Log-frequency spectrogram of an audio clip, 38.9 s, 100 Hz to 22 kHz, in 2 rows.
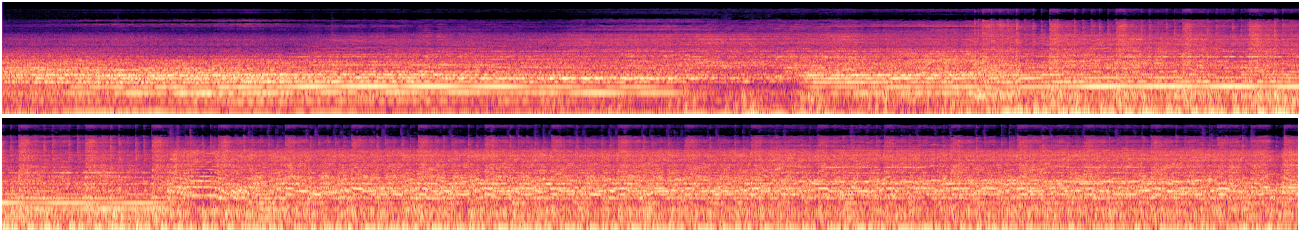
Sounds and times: Guitar: 0:00.0 - 0:38.9.

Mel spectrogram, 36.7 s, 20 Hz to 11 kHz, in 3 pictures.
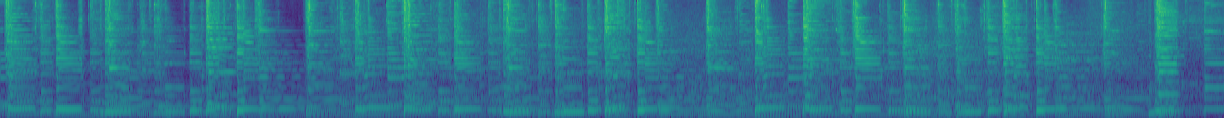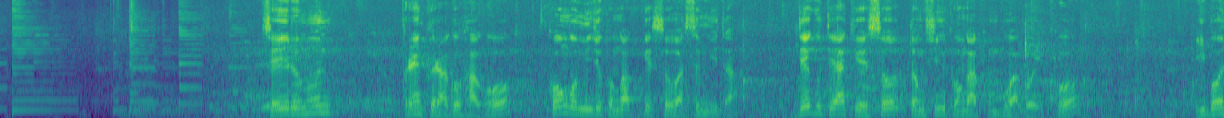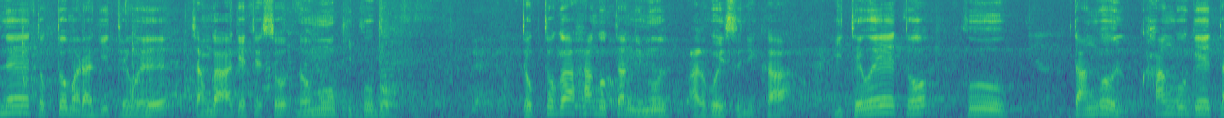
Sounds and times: Male speech, man speaking: 0:14.6 - 0:15.6, 0:16.2 - 0:23.1, 0:24.2 - 0:28.6, 0:29.2 - 0:34.6, 0:35.2 - 0:36.7
Narration, monologue: 0:14.9 - 0:36.7.

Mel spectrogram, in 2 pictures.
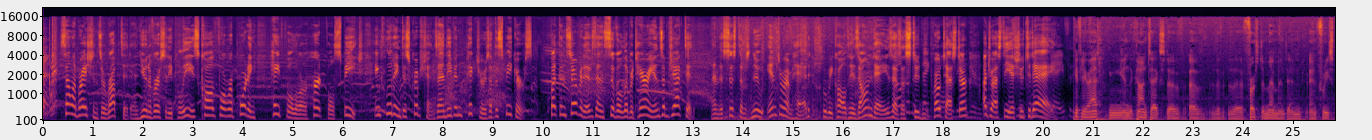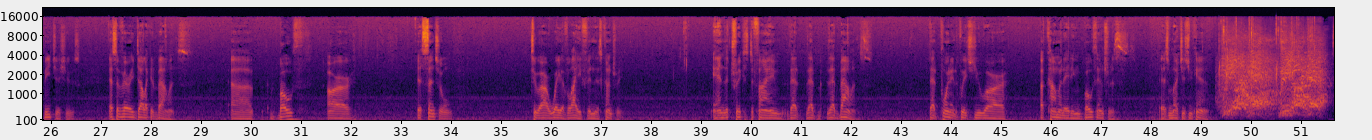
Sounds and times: Speech: 0:00.6 - 0:26.6, 0:29.6 - 0:32.1, 0:45.8 - 0:47.6.

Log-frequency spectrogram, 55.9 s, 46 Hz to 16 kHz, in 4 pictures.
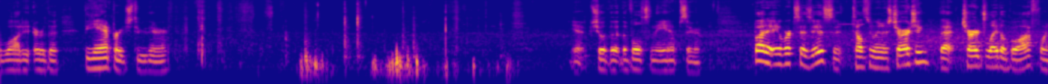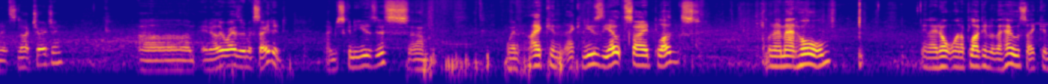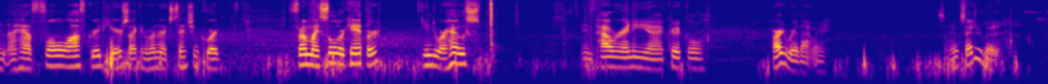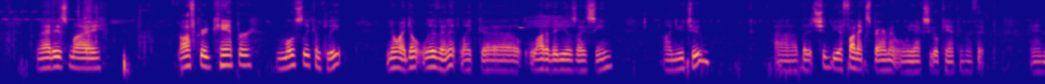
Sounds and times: Speech: 0:00.0 - 0:02.3, 0:07.6 - 0:09.4, 0:10.1 - 0:14.8, 0:15.8 - 0:19.8, 0:20.7 - 0:23.4, 0:24.2 - 0:25.1, 0:26.3 - 0:30.9, 0:31.8 - 0:33.0, 0:33.6 - 0:34.4, 0:35.7 - 0:37.4, 0:38.2 - 0:39.0, 0:40.5 - 0:41.4, 0:42.4 - 0:43.3, 0:44.3 - 0:46.5, 0:47.1 - 0:50.1, 0:50.8 - 0:51.4, 0:52.2 - 0:55.1.

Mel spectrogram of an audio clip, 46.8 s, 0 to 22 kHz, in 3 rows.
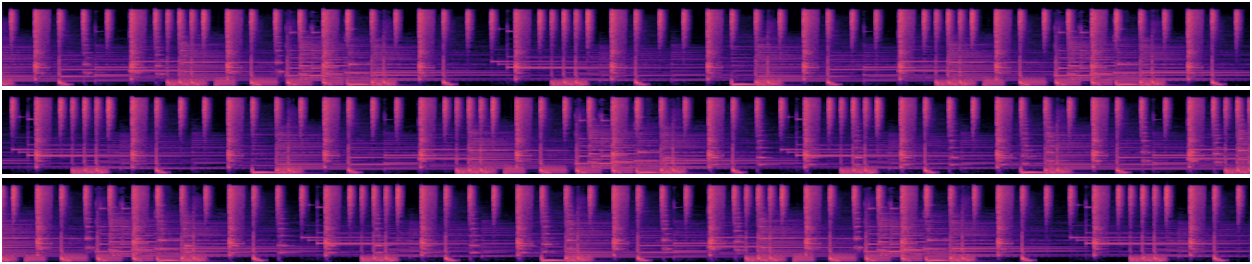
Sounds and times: Music: 0:00.0 - 0:46.8.

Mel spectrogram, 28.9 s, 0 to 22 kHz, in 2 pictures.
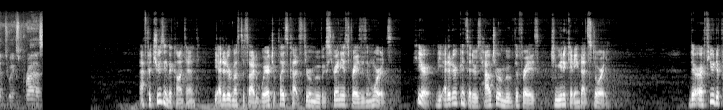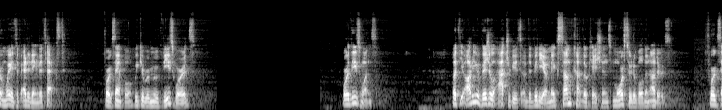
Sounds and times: Speech: 0:00.0 - 0:00.9, 0:02.8 - 0:12.3, 0:13.8 - 0:15.8, 0:16.6 - 0:18.4, 0:21.3 - 0:22.0, 0:23.5 - 0:28.0, 0:28.6 - 0:28.9.

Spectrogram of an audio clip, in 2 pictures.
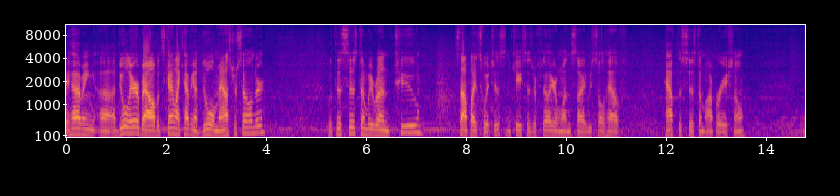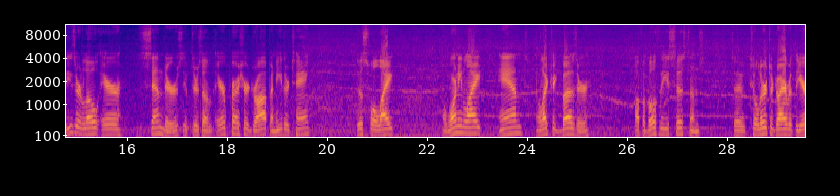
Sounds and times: Speech: 0:00.0 - 0:04.0, 0:05.2 - 0:07.2, 0:07.8 - 0:11.2, 0:12.0 - 0:13.6, 0:14.7 - 0:19.7, 0:20.6 - 0:21.4, 0:22.3 - 0:25.3, 0:26.1 - 0:29.5.

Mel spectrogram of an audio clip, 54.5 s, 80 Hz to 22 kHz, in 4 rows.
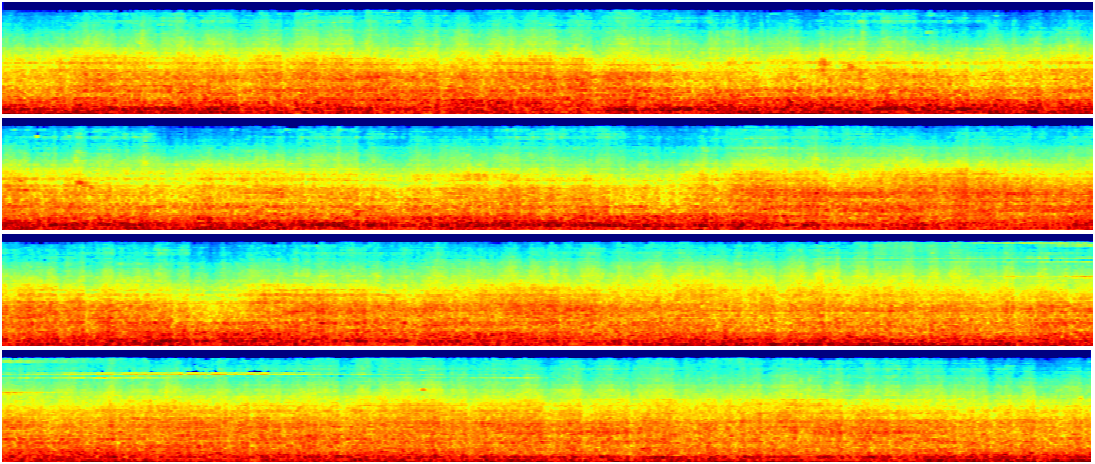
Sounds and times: Clickety-clack: 0:00.0 - 0:54.5
Railroad car, train wagon: 0:00.0 - 0:54.5
Train: 0:00.0 - 0:54.5.

